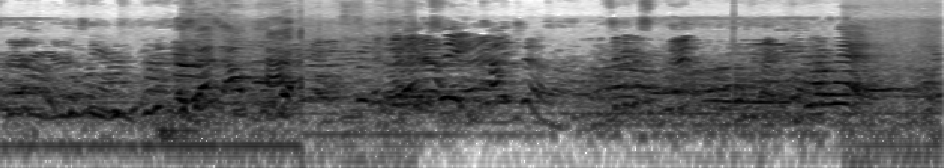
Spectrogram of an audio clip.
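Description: Overlapping chatter of several young girls' voices talking at once, no words clear, with a low steady hum under the first two seconds.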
